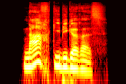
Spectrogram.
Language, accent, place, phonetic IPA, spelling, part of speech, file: German, Germany, Berlin, [ˈnaːxˌɡiːbɪɡəʁəs], nachgiebigeres, adjective, De-nachgiebigeres.ogg
- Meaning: strong/mixed nominative/accusative neuter singular comparative degree of nachgiebig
